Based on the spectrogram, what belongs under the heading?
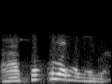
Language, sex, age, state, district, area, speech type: Maithili, male, 18-30, Bihar, Samastipur, urban, conversation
